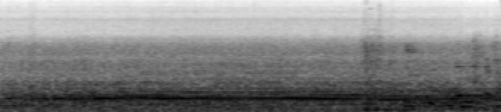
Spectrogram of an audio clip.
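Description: Ohmi Railway electric train standing close beside the platform, running with a loud, steady noise and a humming tone through the middle. A few faint clicks come near the end.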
